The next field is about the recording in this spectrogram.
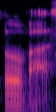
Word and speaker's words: Ove: Well, regardless, we then listened to the author himself talk about this book, and he said it is Ove. So apparently the Swedish pronunciation.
